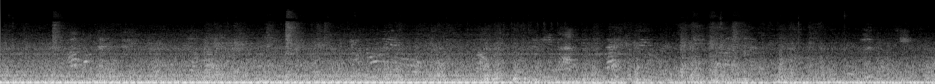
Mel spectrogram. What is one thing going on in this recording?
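Wind rushes past an open train window.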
